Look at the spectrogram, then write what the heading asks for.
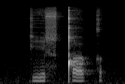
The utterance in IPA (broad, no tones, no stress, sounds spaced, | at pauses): k i ɬ ǃ ʌ k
